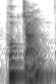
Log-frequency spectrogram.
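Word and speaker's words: 복장: পরিচ্ছদ এবং কাজের মনোভাব ফুকচাং পোশাক বা পরিচ্ছদ এখানে গিয়া বাচ্চিমের পর জিউত আসার কারণে জিওটিকে চ এর মত উচ্চারণ করতে হচ্ছে ফোকচাং পোশাক পরিচ্ছদ গোয়া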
